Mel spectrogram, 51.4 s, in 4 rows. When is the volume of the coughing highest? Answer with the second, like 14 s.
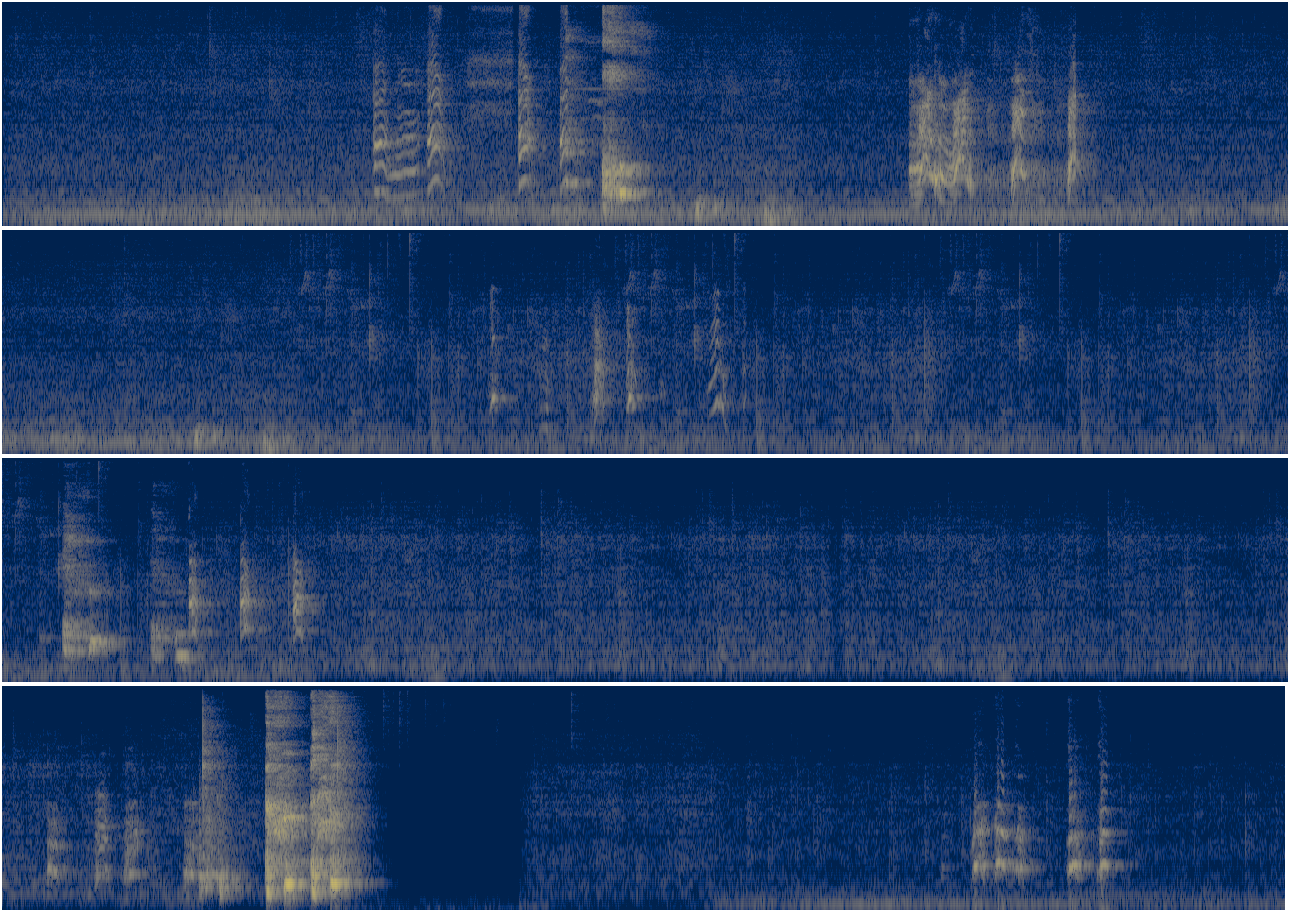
41 s.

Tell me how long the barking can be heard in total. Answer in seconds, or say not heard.
11 s.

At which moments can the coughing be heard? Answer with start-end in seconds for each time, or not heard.
5.6-6.3, 26.3-27.7, 40.5-42.0.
